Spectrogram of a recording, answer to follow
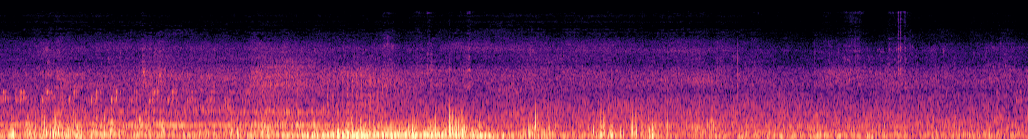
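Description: Low, steady outdoor rumble, swelling about three to five seconds in, with a few short, sharp knocks scattered through the second half.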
